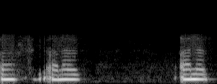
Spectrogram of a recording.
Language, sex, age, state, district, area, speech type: Kashmiri, female, 30-45, Jammu and Kashmir, Bandipora, rural, conversation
